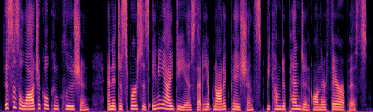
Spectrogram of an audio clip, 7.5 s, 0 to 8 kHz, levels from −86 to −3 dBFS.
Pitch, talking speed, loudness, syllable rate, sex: 210 Hz, 145 wpm, -20 LUFS, 5.2 syllables/s, female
